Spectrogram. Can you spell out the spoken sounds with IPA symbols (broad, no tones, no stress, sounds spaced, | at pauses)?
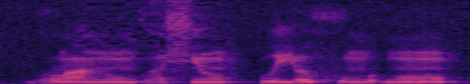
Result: ɡʷ i̤ lˠ ãː ŋ ɾ ũː ɡʷ a̤ sʲ õː f kʷ i j ə xʷ ə ŋʷ ə ɡ õ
